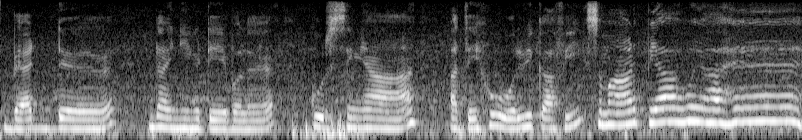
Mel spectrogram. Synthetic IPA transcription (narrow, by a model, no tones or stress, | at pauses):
bɛːɖ | ɖaːinɪ̃ŋɡʈeːbəl | kʊɾsɪjãː | ət̪eːɦoːɾʋiːkaːfʰiːsəmaːɽpjaːɦoːjaːɦɛː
